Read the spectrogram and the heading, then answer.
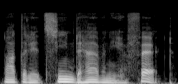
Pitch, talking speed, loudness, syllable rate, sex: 100 Hz, 270 wpm, -16 LUFS, 6.5 syllables/s, male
